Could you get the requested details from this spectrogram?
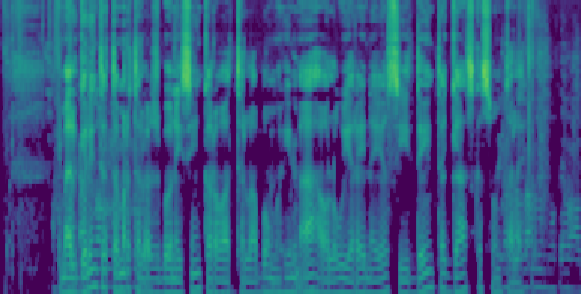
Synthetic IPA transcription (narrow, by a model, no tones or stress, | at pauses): maːlɡɛlɪnt̪ʰɐt̪ʰɐmɐrt̪ʰɐlɐʕʊsbɔːnɛjsiːŋkʰɐɾʔɔat̪ʰɐlaːβɔmʊɦiːmɐɦɔ̰ːlɐɣʊjɐɾɛjnɐjɔsiːd̪ɛjnt̪ʰɐɡaːskʰɐsʊnt̪ʰɐlɛ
